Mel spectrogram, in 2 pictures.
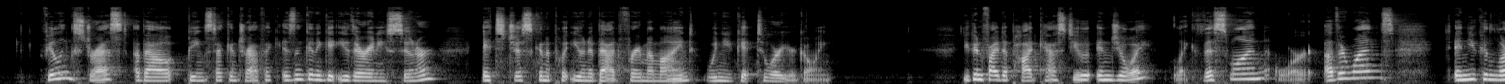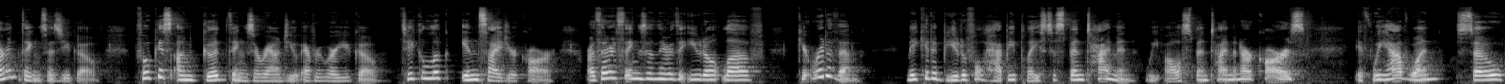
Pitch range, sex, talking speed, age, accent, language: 165-220 Hz, female, 210 wpm, 40-59, American, English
